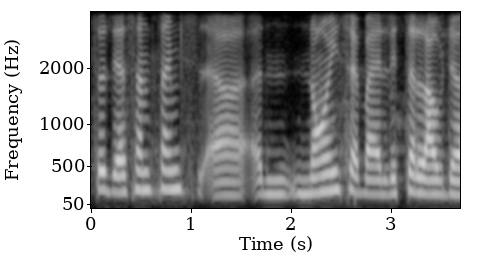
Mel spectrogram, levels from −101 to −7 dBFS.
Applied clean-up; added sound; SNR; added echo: none; none; none; none.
